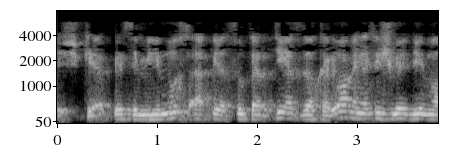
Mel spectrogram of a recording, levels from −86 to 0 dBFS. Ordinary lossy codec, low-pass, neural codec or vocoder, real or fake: MP3, 24 kbps; 7.2 kHz; codec, 16 kHz, 2 kbps, FreqCodec, smaller model; fake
